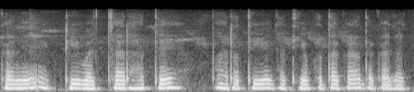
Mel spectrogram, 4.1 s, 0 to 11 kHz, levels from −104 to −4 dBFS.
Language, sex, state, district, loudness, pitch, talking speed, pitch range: Bengali, male, Assam, Hailakandi, -16 LUFS, 145 Hz, 130 wpm, 140-155 Hz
